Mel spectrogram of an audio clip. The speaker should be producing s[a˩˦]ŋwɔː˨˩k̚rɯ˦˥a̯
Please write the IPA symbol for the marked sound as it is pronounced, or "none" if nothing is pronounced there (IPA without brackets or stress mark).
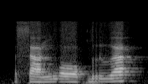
a˩˦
